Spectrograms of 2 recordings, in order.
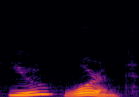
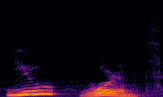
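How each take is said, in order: No difference in how they are said.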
